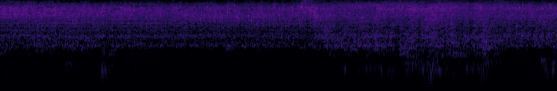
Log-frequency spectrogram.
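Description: Taro pieces in oily masala gravy sizzling in a pan: a faint, steady hiss.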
